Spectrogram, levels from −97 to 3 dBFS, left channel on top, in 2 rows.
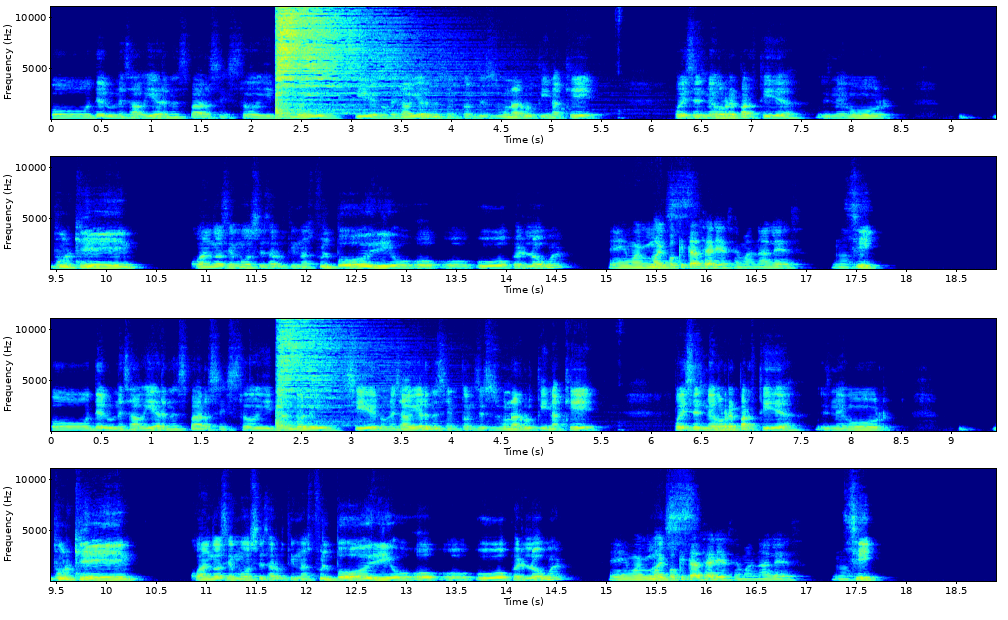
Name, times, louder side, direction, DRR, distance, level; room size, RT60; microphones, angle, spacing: voice 1, 0.0-5.5 6.2-8.4 9.4-10.3 10.8-14.6 15.4-15.7 17.4-17.6, right 1 dB, 90° right, 0.6 m, -39 dB
sound 1, 2.2-3.9, left 12 dB, 85° left, 0.3 m, -34 dB
voice 2, 15.0-16.9 17.3-17.6, equal, 55° left, 0.8 m, -39 dB
2.6 x 2.1 x 2.3 m
head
